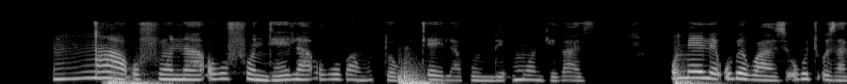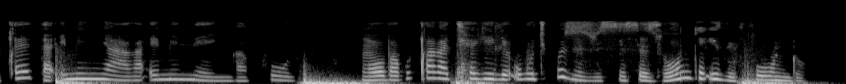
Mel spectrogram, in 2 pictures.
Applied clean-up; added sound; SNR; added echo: none; Thump, thud; 1 dB; none.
